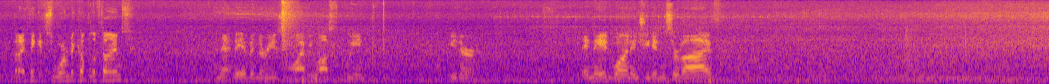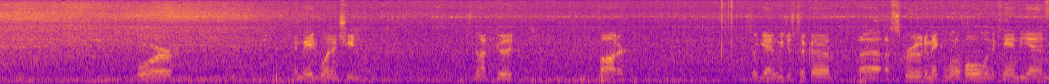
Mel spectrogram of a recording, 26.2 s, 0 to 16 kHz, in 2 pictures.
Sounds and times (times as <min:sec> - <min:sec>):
Speech: 0:00.2 - 0:01.8, 0:02.7 - 0:04.6, 0:05.6 - 0:06.0, 0:07.3 - 0:09.0, 0:14.8 - 0:15.3, 0:16.8 - 0:17.7, 0:19.0 - 0:19.6, 0:20.6 - 0:21.0, 0:22.5 - 0:26.2.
